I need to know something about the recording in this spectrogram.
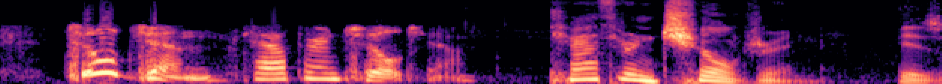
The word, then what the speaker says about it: Chiljan: Chiljan. Chiljan. Chiljan. Yeah. All right. Chiljan. Chiljan, right. Chili in January. All right.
